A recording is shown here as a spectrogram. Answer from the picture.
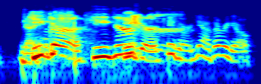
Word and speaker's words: Giger: Giger, is that how you pronounce his name? Geiger. Giger.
